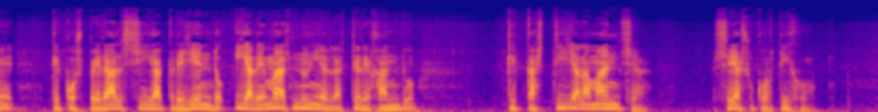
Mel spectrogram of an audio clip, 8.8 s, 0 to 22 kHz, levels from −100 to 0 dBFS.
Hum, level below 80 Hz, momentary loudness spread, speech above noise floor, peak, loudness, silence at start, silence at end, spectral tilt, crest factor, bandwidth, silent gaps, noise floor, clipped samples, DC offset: none; -50 dBFS; 13 LU; 40 dB; 0 dBFS; -21 LUFS; 0 s; 0.65 s; -6 dB/octave; 22 dB; 12.5 kHz; none; -61 dBFS; under 0.1%; under 0.1%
